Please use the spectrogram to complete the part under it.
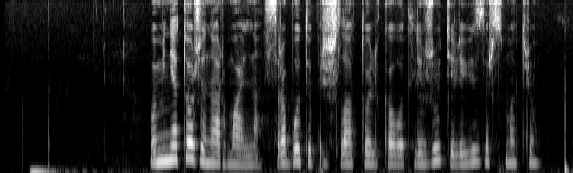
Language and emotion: Russian, neutral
